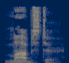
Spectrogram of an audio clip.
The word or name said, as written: mobster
